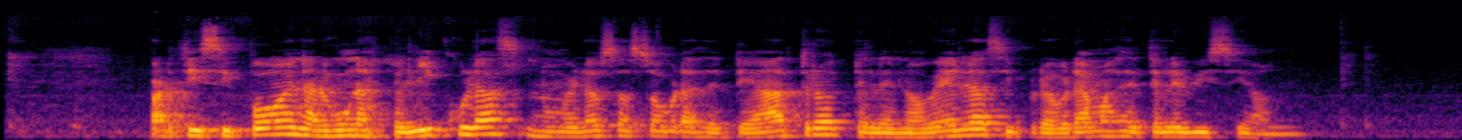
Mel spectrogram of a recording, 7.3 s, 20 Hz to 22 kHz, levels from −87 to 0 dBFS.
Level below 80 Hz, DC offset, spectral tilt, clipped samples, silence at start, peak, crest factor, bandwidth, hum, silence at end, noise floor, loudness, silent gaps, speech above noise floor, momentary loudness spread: -60 dBFS; under 0.1%; -6.5 dB/octave; under 0.1%; 0.35 s; 0 dBFS; 16 dB; 11 kHz; none; 0.8 s; -52 dBFS; -17 LUFS; none; 37 dB; 9 LU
